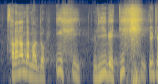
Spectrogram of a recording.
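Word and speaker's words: Ich liebe dich: 계시히 이렇게 그 사랑한다 말도 이히 리베디히 이렇게 발음해야 된다고 그랬었데.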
